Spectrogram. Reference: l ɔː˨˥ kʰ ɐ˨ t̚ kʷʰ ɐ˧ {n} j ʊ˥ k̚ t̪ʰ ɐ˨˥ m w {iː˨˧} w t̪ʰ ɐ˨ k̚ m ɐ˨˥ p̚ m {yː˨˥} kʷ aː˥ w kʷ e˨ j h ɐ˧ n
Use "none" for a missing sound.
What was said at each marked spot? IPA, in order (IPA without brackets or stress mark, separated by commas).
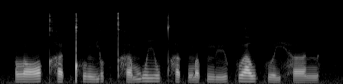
ŋ, iː˥, yː˨˥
